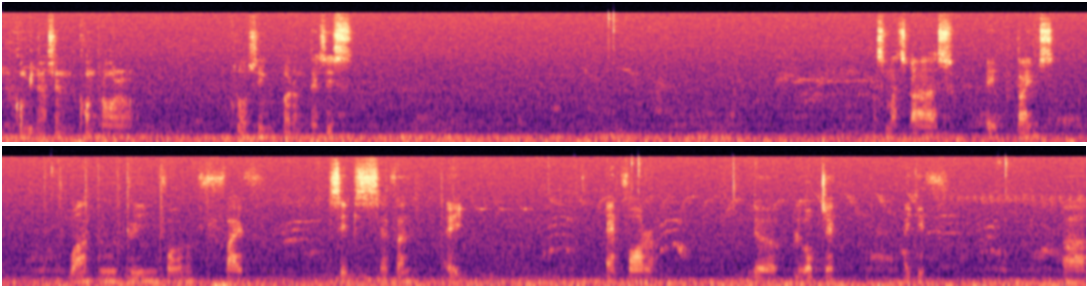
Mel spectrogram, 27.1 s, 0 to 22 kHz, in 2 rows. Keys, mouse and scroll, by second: 7.5 click, 14.1 ctrl+0, 17.6 ctrl+0, 18.3 ctrl+0, 19.0 ctrl+0, 20.3 click, 20.7 ctrl+middle click, 21.0 ctrl+scroll down 2, 21.4 ctrl+click, 26.0 click.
